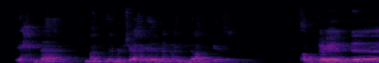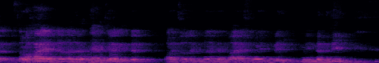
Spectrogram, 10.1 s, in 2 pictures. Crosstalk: present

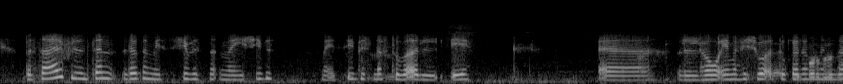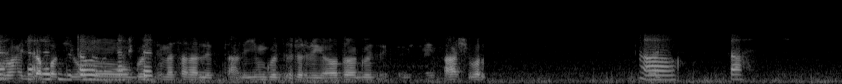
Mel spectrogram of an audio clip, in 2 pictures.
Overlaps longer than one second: present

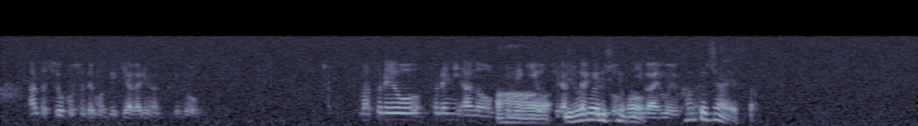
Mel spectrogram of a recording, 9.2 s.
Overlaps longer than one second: present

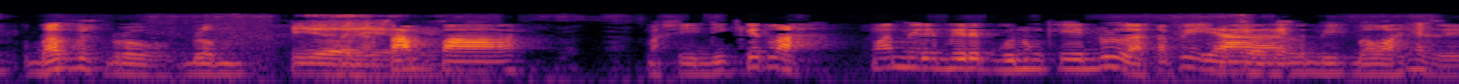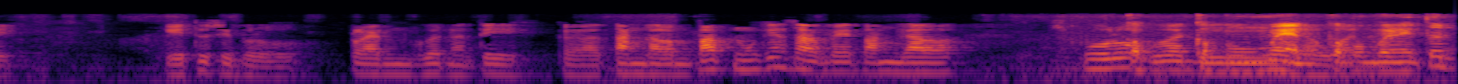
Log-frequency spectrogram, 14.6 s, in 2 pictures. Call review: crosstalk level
present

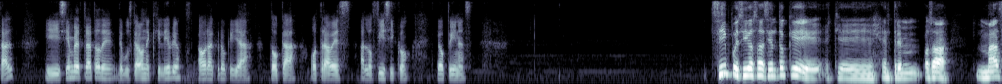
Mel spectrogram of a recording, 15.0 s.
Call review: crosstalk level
none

